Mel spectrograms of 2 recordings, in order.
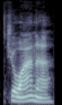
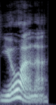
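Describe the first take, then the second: First: The name is said with English pronunciation. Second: The name is said with Polish pronunciation. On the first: The speaker calls it wrong. "who I called Joanna for years" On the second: The speaker calls it right. "in Poland it's pronounced Joanna"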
